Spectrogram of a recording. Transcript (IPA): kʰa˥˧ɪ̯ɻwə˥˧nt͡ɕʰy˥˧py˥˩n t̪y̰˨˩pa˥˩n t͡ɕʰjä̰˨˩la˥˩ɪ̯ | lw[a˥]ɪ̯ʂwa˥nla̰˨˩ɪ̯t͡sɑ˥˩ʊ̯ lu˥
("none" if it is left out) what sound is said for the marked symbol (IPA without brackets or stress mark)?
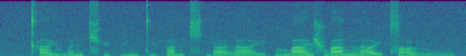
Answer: a˥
